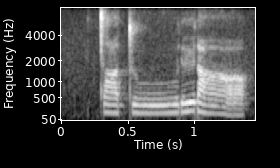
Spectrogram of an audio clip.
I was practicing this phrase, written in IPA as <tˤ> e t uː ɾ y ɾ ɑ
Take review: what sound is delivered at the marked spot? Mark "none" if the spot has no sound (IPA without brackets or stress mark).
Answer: tˤ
